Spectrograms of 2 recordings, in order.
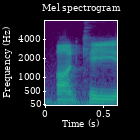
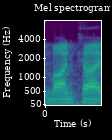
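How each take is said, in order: First: The second syllable sounds like 'key'. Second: The second syllable rhymes with 'eye'. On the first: The name plainly says the English word. The speaker calls it wrong. "it's too on the nose" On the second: The name only hints at the English word. The speaker calls it right. "I feel like Mon Kai makes it, you know, just subtle enough"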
